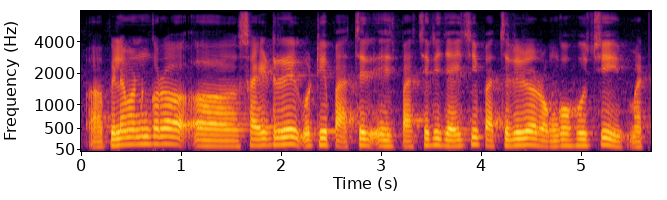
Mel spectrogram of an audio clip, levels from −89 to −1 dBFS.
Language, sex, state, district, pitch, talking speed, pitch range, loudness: Odia, male, Odisha, Khordha, 130 Hz, 135 wpm, 120-145 Hz, -15 LUFS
